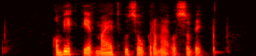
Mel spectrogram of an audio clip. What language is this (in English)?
Czech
